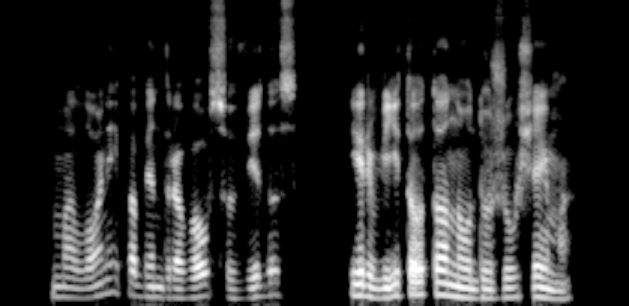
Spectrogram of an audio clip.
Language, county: Lithuanian, Telšiai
